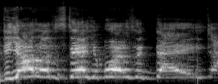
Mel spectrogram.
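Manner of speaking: high, loud alarmed plea; pleading loudly with the crowd; mock panicked shout. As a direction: shout it like you're really in danger. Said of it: "I was like".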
